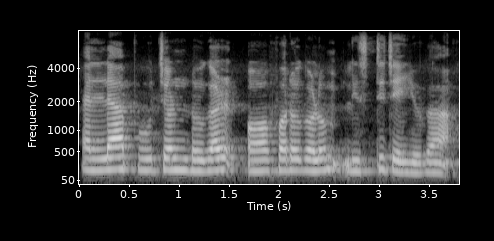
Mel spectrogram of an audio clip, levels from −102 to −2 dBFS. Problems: none marked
